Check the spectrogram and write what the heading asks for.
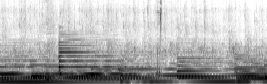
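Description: Steady crowd applause, a dense patter of clapping that holds for the full four seconds, mixed with sustained keyboard chords that shift harmony a few times underneath.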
